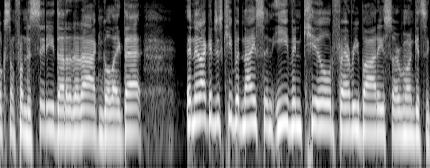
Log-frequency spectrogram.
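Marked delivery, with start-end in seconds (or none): 0.2-1.4 quick city talk, rushed as a demo; sped-up demo. Shown as a demonstration. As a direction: speed it up like a city guy. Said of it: "I could speed it up".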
